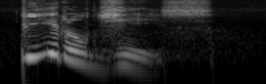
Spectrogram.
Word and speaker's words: Betelgeuse: The star Betelgeuse, I said that right, however, has a diameter of 100 million miles, which is larger than the Earth's orbit around the sun.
